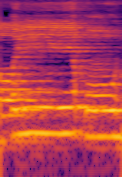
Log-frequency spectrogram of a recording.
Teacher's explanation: Selanjutnya, pangkal lidah dengan langit. Ini bagian belakang pangkal lidah, pangkal ya, bertemu dengan langit.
